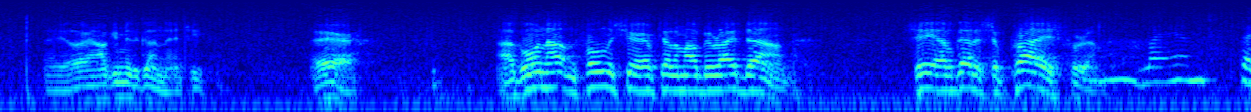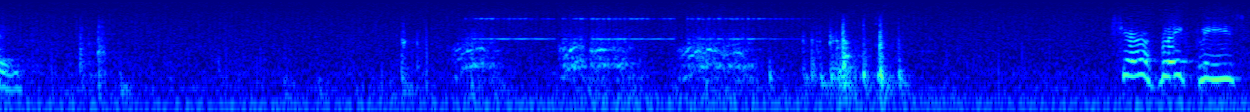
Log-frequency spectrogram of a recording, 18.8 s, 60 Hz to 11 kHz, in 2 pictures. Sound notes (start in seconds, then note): 12.7 phone rings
